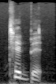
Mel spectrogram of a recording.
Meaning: 1. A part of poultry when prepared as food 2. A tasty morsel (of food) 3. A short item of news, gossip, or information 4. Generically, any small thing
- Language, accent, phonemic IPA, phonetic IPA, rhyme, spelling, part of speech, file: English, US, /ˈtɪd.bɪt/, [ˈtʰɪd̚.bɪt̚], -ɪt, tidbit, noun, En-us-tidbit.ogg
